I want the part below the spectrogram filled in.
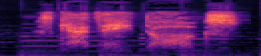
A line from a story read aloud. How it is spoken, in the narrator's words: Tugum whispers to Azrael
